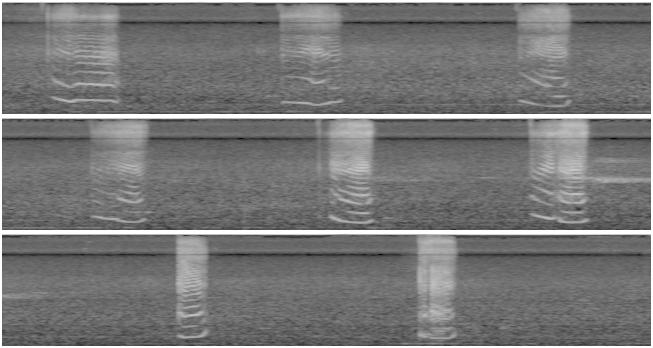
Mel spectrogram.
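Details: A pet cat snoring loudly indoors. Each breath gives a wheezy, whistling snore with a drooping tone, repeated regularly about every two and a half seconds, eight times, with quiet hiss between.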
